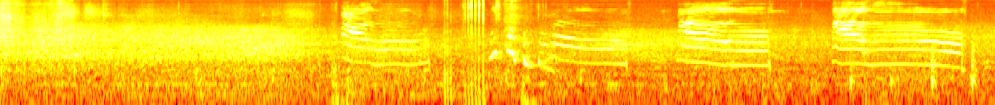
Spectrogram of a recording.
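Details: Hungry yellow stray cat outside a house, meowing to ask for food: a steady hiss of passing traffic first, then about five drawn-out, falling meows, each bending down at the end.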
